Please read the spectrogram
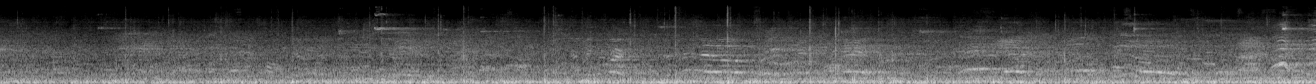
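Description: Basketball being dribbled on a hardwood gym floor, a run of sharp bounces amid the echoing din of players and spectators.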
